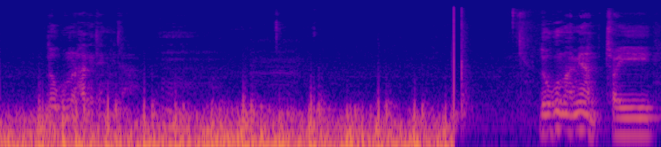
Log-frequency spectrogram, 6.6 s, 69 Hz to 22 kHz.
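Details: Heart sounds recorded with a home-use smart digital stethoscope over a guided chest point during a 20-second measurement: a muffled low thumping heartbeat at about 88 a minute, followed by device tones.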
